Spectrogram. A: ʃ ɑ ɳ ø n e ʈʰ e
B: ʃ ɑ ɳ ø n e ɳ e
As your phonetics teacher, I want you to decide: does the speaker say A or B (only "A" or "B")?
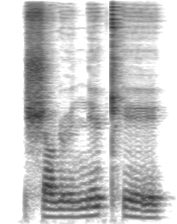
A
